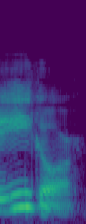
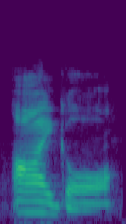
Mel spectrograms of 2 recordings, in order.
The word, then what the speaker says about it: Igor: isn't it frodewick frankenstein you must be igor no it's pronounced igor walk this way this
